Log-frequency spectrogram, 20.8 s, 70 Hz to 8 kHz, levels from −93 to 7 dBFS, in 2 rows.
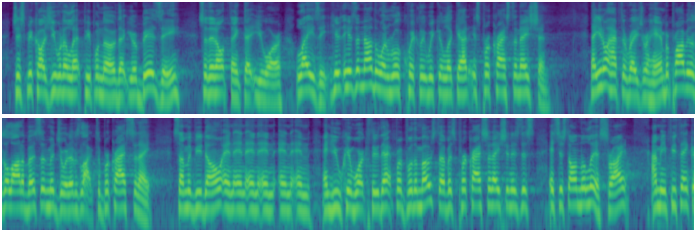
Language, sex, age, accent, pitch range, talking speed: English, male, 30-49, American, 160-195 Hz, 255 wpm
